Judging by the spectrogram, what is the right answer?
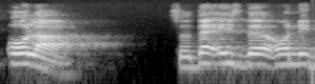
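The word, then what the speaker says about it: olá: spanish it's holla and in portuguese it's ola so that is the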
